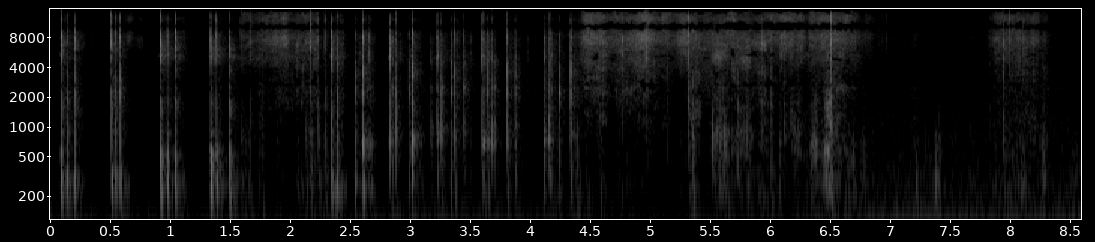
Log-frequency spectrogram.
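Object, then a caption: Plastic toy capsule ball. A white hollow plastic toy capsule ball is held in the hands while long nails scratch and pick at its taped seams. Sharp, bright clicks and scratches come in quick bursts, then give way to softer, steadier rustling and peeling of the tape.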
